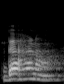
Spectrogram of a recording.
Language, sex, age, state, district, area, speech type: Odia, female, 30-45, Odisha, Dhenkanal, rural, read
